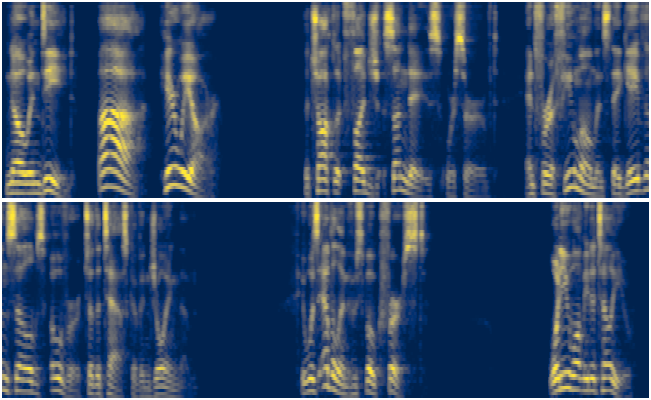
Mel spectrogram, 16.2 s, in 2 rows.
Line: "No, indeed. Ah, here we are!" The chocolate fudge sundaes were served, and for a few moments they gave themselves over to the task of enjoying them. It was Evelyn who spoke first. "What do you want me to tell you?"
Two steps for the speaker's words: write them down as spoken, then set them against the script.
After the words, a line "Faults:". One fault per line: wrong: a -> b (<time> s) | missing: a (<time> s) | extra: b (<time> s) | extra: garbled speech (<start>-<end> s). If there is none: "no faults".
"No, indeed. Ah, here we are!" The chocolate fudge sundaes were served, and for a few moments they gave themselves over to the task of enjoying them. It was Evelyn who spoke first. "What do you want me to tell you?"
Faults:
no faults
